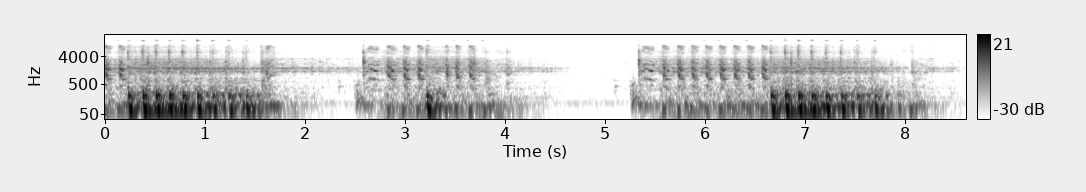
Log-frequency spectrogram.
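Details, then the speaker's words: Can-Am X3 just fitted with a new FP Green turbo and a swapped MAP sensor: repeated fast starter cranking that never fires. The spark plugs came out extremely black, and fouled plugs are suspected. "I pulled the plugs out of this thing and they are extremely black, so I'm pretty sure just knocked the plugs out of it."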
